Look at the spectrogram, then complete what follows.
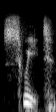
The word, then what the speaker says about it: suite: Okay, so when it has an E at the end, you guys, it is pronounced suite. Without the E, that is suit.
